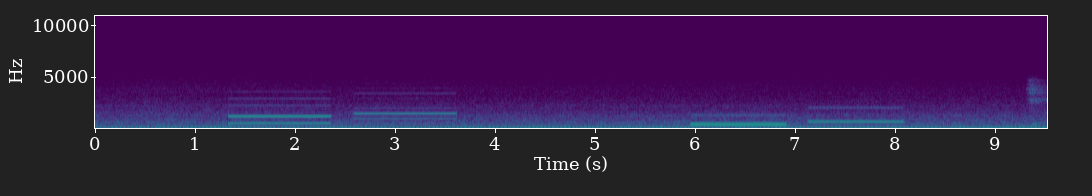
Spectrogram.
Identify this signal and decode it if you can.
Aircraft SELCAL, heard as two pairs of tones, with the noise inside a lift. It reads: FQ-MS CF-HJ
